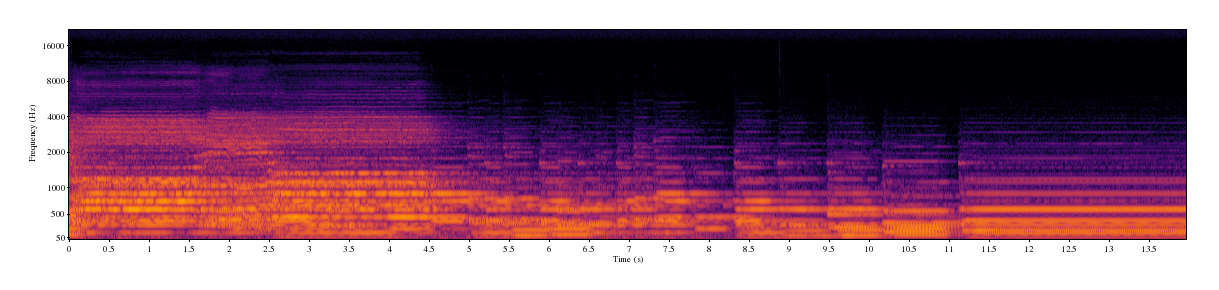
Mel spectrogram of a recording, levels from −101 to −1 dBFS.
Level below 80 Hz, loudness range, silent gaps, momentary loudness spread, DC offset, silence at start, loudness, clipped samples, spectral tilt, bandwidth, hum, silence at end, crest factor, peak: -54 dBFS; 7 LU; none; 10 LU; under 0.1%; 0 s; -30 LUFS; under 0.1%; -7.5 dB/octave; 10.5 kHz; none; 0 s; 14 dB; -14 dBFS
